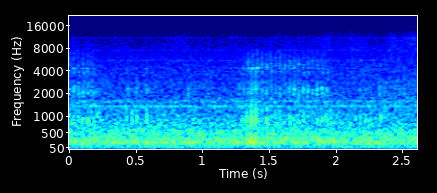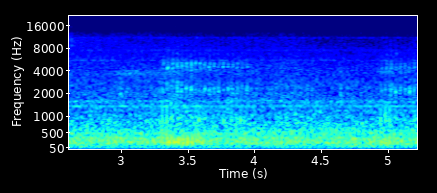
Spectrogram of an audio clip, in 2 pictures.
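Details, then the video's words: Elderly domestic cat, aged 14 and a half, purring as its head is massaged; a constant deep buzzing purr with two brief louder rustles of hand contact. "Dillard the Cat Purrs During Head Massage"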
